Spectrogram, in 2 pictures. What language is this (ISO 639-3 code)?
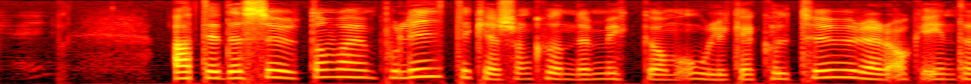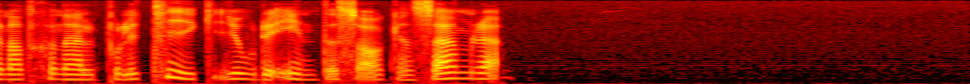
swe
